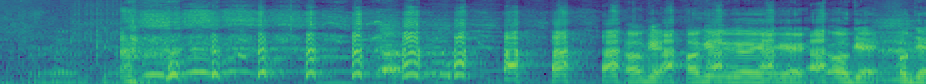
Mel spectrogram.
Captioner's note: laughs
